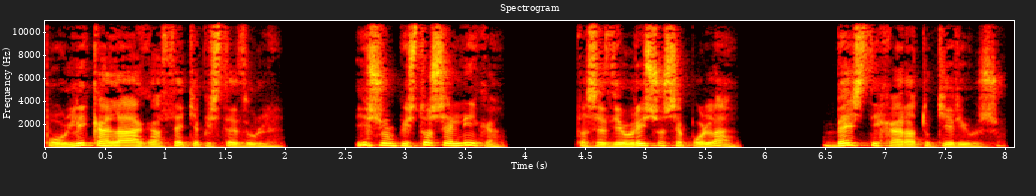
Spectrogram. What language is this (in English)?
Greek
